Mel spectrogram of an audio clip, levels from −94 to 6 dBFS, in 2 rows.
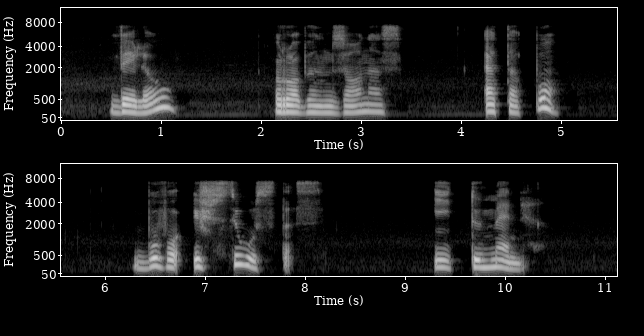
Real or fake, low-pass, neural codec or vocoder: real; 7.2 kHz; none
